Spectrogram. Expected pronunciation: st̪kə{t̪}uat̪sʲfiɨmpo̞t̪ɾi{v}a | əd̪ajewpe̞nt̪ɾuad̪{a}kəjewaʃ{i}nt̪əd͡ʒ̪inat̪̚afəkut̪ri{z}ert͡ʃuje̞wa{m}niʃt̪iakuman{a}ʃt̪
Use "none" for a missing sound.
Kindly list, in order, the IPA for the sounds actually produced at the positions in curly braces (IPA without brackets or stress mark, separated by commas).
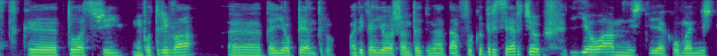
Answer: t̪, v, i, a, s, m, i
